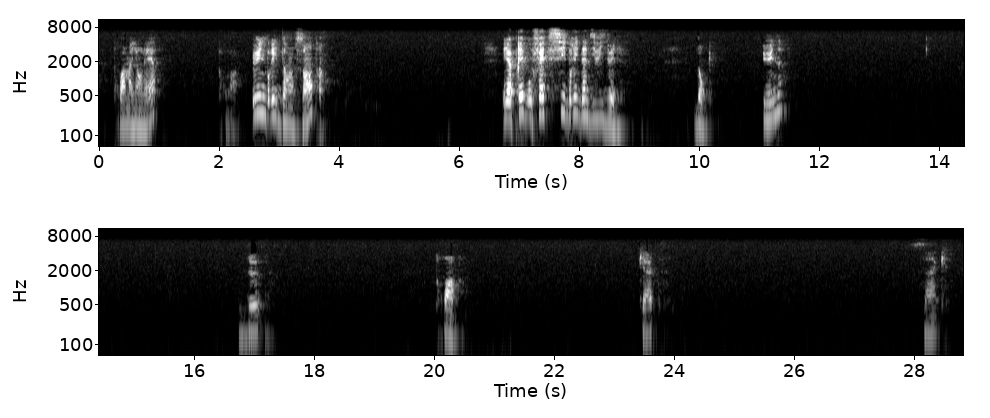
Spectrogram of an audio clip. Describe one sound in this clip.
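A woman speaks calmly close by, in short bursts with long pauses.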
